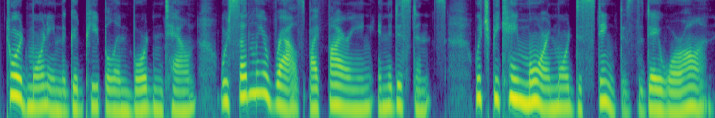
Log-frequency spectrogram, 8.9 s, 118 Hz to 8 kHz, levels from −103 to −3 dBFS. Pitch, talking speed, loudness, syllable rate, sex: 180 Hz, 175 wpm, -19 LUFS, 5.3 syllables/s, female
